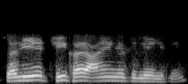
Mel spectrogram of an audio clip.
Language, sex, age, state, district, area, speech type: Hindi, male, 60+, Uttar Pradesh, Mau, urban, conversation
